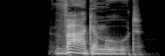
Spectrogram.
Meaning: boldness, daring, audacity, bravery
- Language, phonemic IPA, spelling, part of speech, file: German, /ˈvaːɡəˌmuːt/, Wagemut, noun, De-Wagemut.ogg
